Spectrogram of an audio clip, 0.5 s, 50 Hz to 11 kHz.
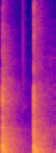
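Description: Paper pages of a question list are tapped, giving two sharp, papery taps with a mid-range thump around 580 Hz and a short decay, followed by a softer third tap near the end.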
